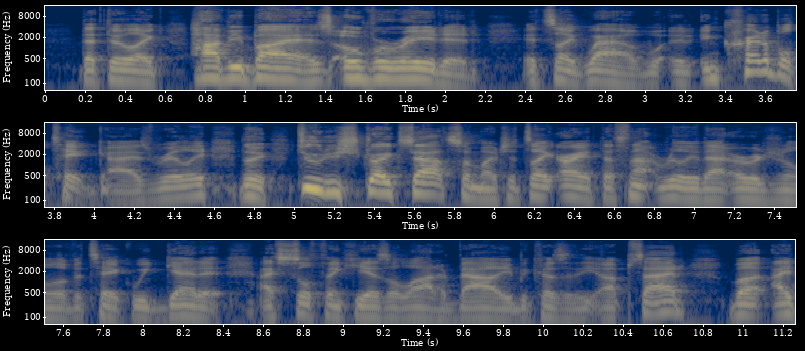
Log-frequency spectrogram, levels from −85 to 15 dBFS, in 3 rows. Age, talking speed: 20-39, 270 wpm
